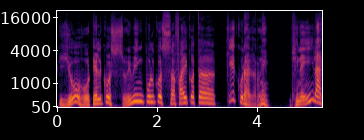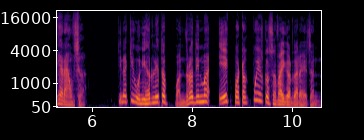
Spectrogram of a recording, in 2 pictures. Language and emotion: Nepali, disgusted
